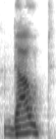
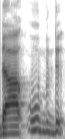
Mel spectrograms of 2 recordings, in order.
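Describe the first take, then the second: First: The word has no b sound before the t. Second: The word has an audible b sound before the end. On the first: The speaker calls it right. "इसमें बी silent है" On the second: The speaker calls it wrong. "इसको हम डाउब्ड नहीं पढ़ेंगे"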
